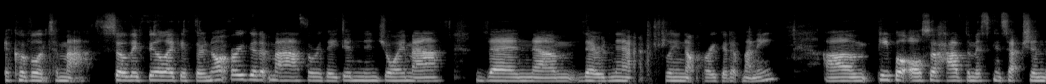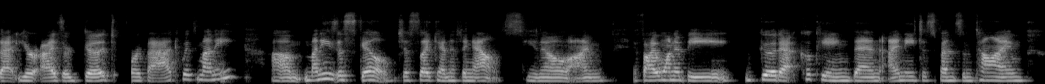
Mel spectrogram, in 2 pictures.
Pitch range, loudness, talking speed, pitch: 170-195 Hz, -24 LUFS, 200 wpm, 180 Hz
